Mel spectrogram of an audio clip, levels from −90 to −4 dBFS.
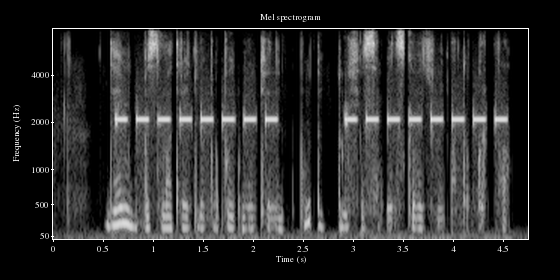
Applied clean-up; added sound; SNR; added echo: neural diffusion model UNIVERSE++.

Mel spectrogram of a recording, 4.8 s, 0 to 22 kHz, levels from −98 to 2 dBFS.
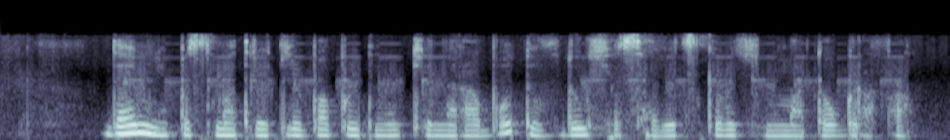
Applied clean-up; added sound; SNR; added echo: neural separator model SepFormer DNS4.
